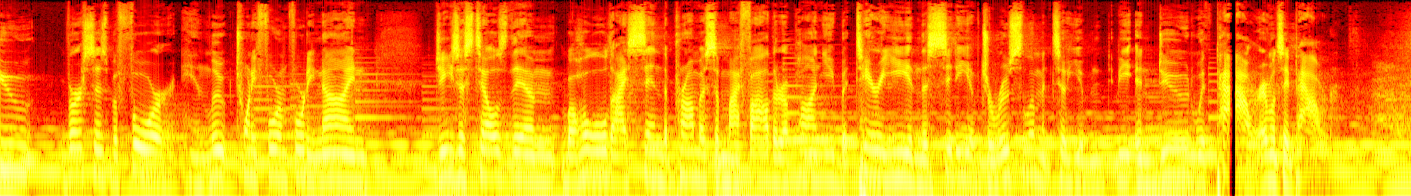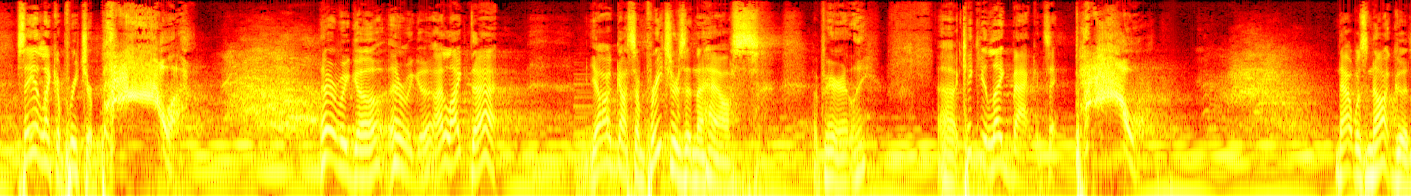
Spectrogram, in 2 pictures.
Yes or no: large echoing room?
yes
